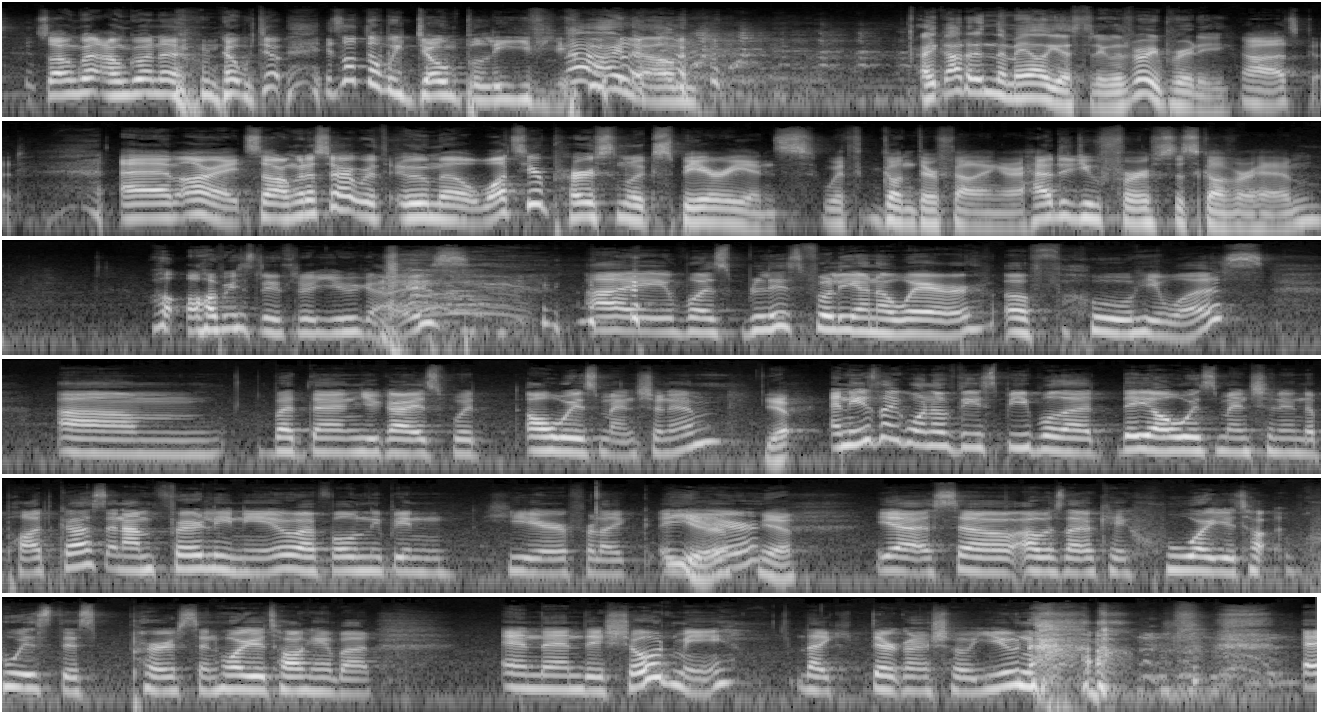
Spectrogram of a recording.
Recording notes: This was live. Thanks to podfest berlin for putting on the show.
